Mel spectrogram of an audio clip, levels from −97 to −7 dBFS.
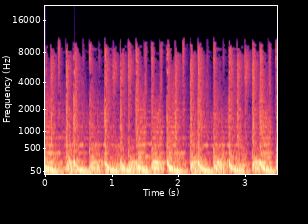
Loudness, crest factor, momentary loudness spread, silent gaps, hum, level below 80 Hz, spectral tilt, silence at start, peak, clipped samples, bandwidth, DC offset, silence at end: -15 LUFS; 12 dB; 2 LU; none; none; -16 dBFS; -5.5 dB/octave; 0 s; 0 dBFS; under 0.1%; 11 kHz; under 0.1%; 0 s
